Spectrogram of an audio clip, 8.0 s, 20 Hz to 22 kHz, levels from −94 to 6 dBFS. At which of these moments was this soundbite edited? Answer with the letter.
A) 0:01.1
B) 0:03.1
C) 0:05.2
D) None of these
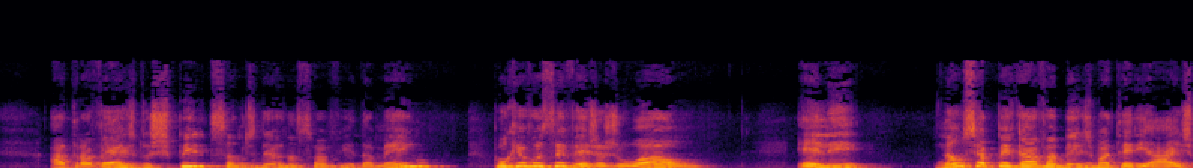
B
